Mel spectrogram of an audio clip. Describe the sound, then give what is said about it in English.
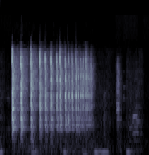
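Dice clatter across a hard surface, rolled to predict a football score, a quick run of bright bouncing clicks that speed up and settle within about a second, followed by a couple of softer knocks. No one speaks. “I can't say anything other than a win personally, but I've got the dice, of course.”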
